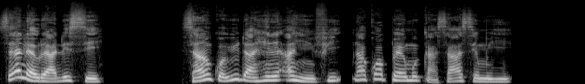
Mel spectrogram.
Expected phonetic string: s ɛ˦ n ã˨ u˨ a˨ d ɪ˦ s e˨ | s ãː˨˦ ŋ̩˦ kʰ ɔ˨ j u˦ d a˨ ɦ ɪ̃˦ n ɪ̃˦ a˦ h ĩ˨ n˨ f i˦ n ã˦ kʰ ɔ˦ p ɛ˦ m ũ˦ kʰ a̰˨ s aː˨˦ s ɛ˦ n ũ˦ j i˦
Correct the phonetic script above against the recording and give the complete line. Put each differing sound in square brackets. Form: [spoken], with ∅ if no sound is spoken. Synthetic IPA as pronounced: s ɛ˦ n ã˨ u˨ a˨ d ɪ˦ s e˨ | s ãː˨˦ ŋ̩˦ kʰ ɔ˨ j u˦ d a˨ ɦ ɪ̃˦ n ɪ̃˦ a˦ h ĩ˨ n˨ f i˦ n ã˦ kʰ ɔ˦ p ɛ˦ m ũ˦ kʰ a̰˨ s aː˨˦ s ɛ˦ [m] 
